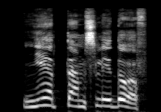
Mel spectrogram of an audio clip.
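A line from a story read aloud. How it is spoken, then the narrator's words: Sobbing. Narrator (Russian): разрыдалась подол Сергеевна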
